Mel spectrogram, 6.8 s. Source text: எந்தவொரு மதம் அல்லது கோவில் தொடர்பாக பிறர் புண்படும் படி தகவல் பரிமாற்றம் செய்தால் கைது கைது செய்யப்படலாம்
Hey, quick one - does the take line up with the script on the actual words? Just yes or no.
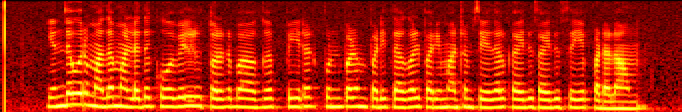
yes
